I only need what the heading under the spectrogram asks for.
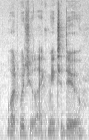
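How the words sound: It is said in a deep American voice.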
